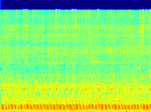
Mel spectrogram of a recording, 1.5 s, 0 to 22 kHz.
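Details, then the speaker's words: 2004 KTM 50cc Mini Adventure two-stroke after piston ring replacement, new gaskets, carburetor clean, with upgraded polished exhaust: quick, even putter with a steady low beat and no misses or rattles; normal idle. "all right another good one sounds good my needle upgraded exhaust on there"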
